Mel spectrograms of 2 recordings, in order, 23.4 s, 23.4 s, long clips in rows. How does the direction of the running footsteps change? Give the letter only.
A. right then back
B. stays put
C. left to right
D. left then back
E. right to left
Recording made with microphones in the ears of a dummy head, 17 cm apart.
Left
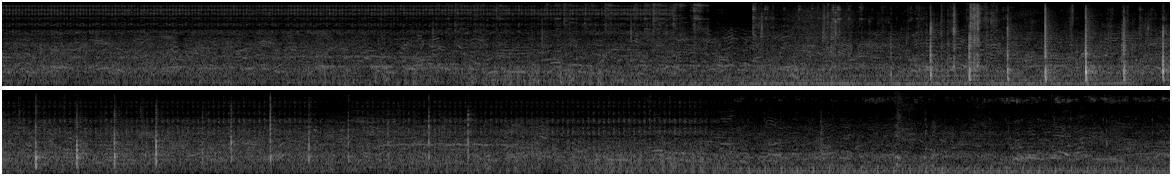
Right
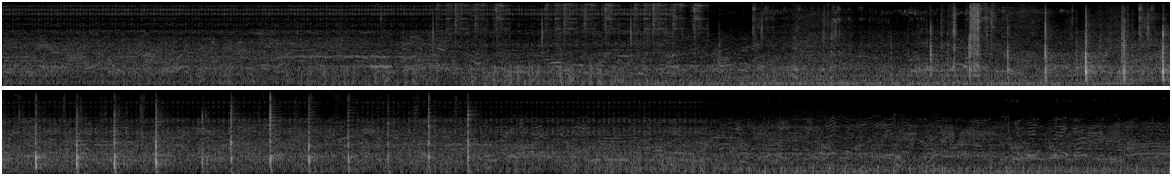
C.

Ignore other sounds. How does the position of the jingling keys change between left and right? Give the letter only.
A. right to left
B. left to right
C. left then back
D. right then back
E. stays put
C.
